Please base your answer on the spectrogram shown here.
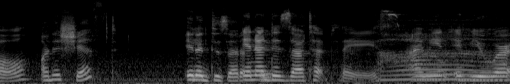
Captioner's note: ahhhhh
